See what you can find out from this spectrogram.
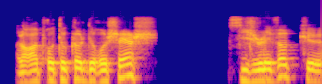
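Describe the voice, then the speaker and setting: This man's voice sits at a fairly high pitch, moving at a moderate pace with ordinary pitch variation. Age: 60s. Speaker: caregiver. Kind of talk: testimony. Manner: halting.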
